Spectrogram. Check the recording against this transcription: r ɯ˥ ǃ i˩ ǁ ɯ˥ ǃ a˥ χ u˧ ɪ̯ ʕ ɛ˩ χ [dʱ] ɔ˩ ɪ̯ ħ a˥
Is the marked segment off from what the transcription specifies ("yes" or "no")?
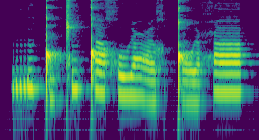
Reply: yes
